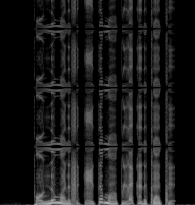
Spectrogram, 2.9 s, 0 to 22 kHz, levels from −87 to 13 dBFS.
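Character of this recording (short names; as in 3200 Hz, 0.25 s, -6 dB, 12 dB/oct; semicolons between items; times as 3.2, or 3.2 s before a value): phasing stages 2, 1.4 Hz, lowest notch 340–1400 Hz; aliases and images of a low sample rate 6300 Hz, jitter 0%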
